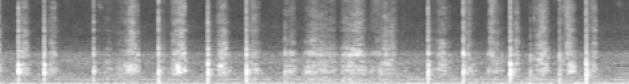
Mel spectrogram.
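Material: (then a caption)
Cardboard. Long fingernails tap and scratch the barcode side of a small, closed green cardboard tea box held in the hands. Sharp, dry clicks punctuate a steady papery rasp of scratching throughout the clip.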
